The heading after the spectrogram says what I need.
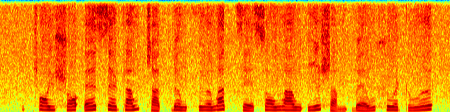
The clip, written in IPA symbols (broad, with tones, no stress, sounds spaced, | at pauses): c ɔ˧ j ʂ ɔ˧˥ ʔ ɛ˧˥ s ɛ˧ ʈ a˧˥ w c a˨˩ t̚ ɗ ə˧ w h ɨ˧ ə̯ w a˦˥ t̚ s e˨˩ s ɔ˧ w a˧ w ʔ i˧˥ ʂ a˨˩˨ m ɓ ɛ˨˩˦ w ʂ u˧ ə̯ ʈ u˧˥ ə̯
